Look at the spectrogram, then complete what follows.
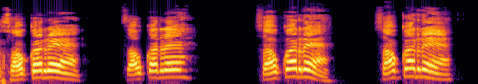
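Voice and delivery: repeated hailing call, pitch lifted. Acted. Villager looking for the absent boss, calling out. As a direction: call out for someone who is missing. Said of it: "ಹಿಂಗ್ ಕೂಕಣ್ತಿದೀಯೋ".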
